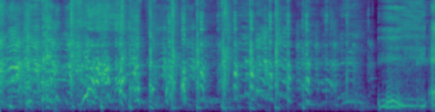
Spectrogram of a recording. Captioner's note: everyone laughs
